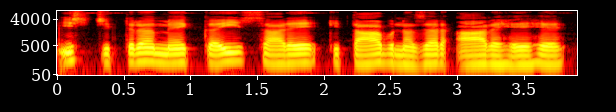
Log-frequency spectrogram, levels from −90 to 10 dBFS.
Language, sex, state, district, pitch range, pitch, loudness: Hindi, male, Assam, Kamrup Metropolitan, 120-135 Hz, 130 Hz, -16 LUFS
